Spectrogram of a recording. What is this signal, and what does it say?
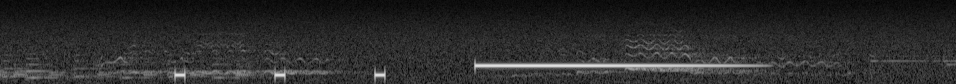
Radio time signal (three low pips and a long one an octave up, as on NHK), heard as pips.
